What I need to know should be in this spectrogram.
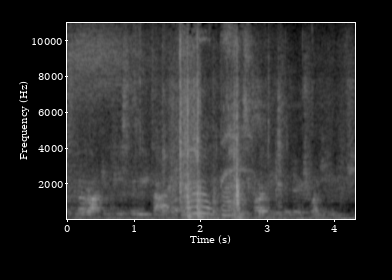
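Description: A wooden drawer slides open.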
